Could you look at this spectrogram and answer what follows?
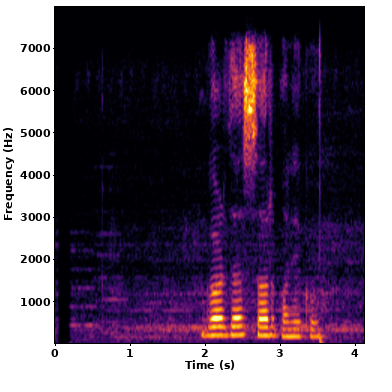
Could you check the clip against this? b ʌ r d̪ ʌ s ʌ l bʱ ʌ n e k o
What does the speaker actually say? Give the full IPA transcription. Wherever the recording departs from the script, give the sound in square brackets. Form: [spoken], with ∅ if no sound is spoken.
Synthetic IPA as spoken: [ɡ] ʌ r d̪ ʌ s ʌ [r] bʱ ʌ n e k o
